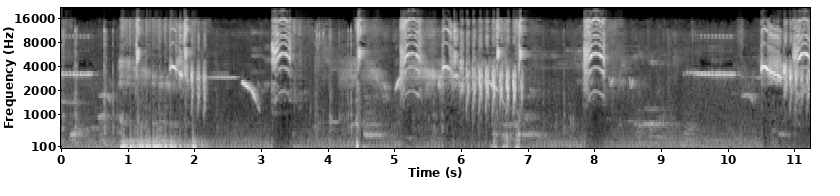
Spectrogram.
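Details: Common iora lure call meant to draw birds in, checked in a garden by a house: brief chattering bursts and buzzy trills, with several long level whistles ending in downward slurs, and a low rumble early on.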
